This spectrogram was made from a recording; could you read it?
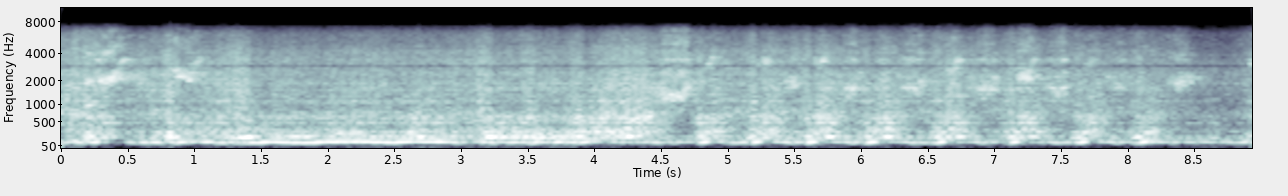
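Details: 1969 Dodge Dart Swinger 340 V8, first start after reinstalling the K-frame, engine and transmission assembly: rumbles through a rev then settles to a lumpy but steady idle, no knocks or squeals; normal running.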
